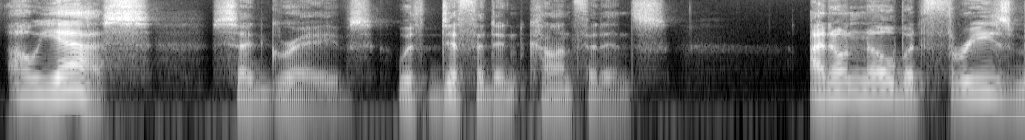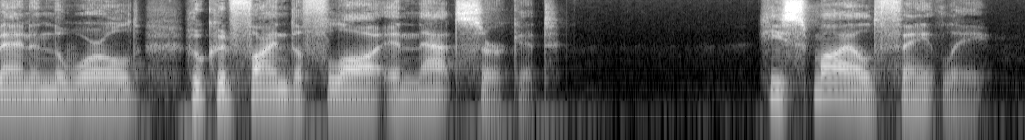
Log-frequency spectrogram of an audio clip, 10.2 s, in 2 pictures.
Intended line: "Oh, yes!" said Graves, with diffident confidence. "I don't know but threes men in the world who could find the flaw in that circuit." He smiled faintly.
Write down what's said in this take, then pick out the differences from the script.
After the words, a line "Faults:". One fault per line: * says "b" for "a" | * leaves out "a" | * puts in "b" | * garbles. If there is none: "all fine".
"Oh, yes!" said Graves, with diffident confidence. "I don't know but threes men in the world who could find the flaw in that circuit." He smiled faintly.
Faults:
all fine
